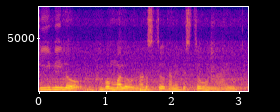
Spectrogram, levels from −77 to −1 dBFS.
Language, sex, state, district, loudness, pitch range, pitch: Telugu, male, Telangana, Hyderabad, -16 LUFS, 135-160 Hz, 145 Hz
